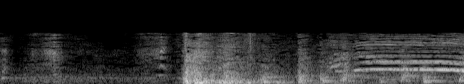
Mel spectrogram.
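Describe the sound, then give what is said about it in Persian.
A mortar round is dropped slantwise into the tube by an inexperienced woman and fires with a single heavy boom, followed by a noisy stir of people and raised voices. “حالا گلوله رو اوریب بندازش داخل لوله.”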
